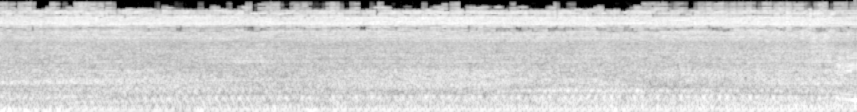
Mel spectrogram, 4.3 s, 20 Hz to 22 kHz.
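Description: A 2003 Mitsubishi Eclipse engine with 130K miles idles steadily, a continuous close, even hum with a faint rhythmic pulse and no talking.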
